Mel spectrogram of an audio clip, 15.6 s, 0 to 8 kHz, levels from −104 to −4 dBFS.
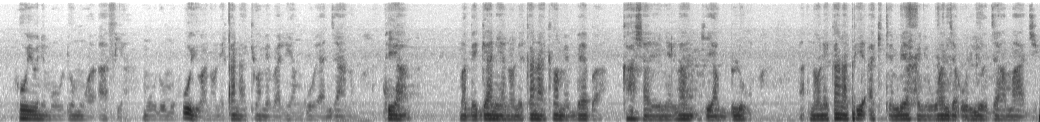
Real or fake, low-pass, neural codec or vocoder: real; 7.2 kHz; none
